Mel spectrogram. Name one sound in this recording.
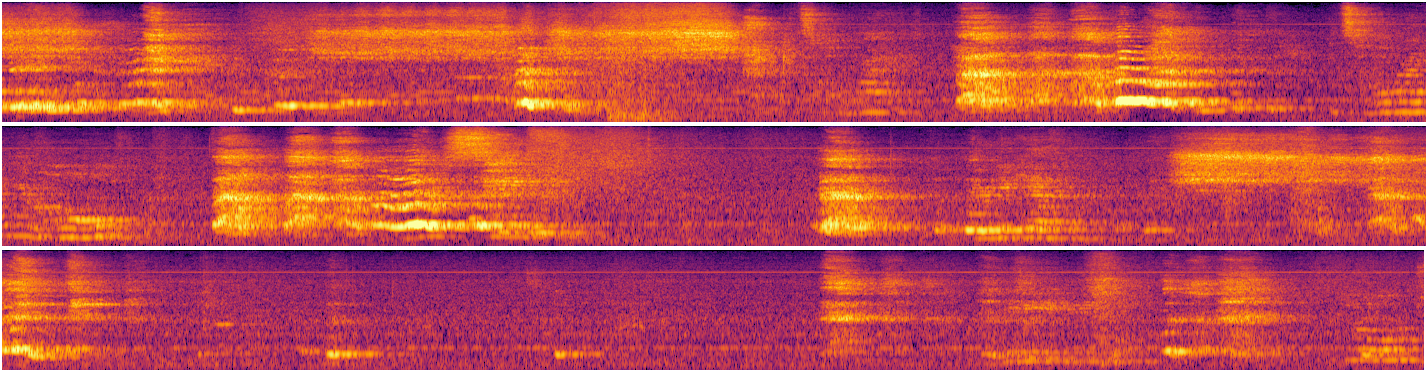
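A woman speaks emotionally in an echoing room.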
